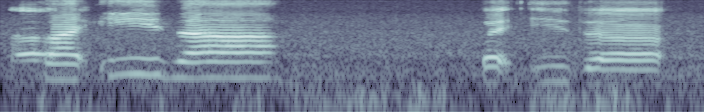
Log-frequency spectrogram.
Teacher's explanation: اب جو ذا ہے نا اس کو بہت لمبا نہیں کرنا، ایک الف کے برابر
